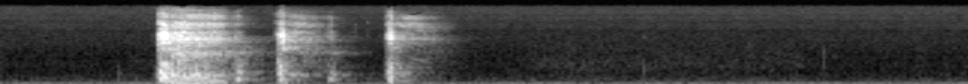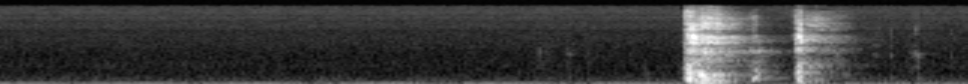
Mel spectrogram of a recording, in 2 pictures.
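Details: Two bursts of coughing, three harsh coughs then two more, over steady room hum; a dry, tight asthma cough, with the person having trouble taking an inhaler and growing congested.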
